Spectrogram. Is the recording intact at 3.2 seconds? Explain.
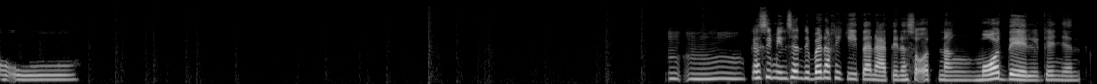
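Yes, the speech at 3.2 seconds is intact, with no dropout, click, distortion or other fault at that point.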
